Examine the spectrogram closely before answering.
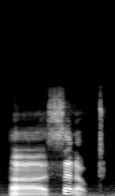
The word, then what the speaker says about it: cenote: I don't know how to Cenote? pronounce it.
